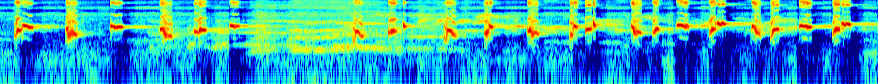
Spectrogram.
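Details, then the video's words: Sooty-headed bulbul singing in the gacor ropel panjang style, a long rapid run meant to prompt quiet birds to sing: a dense series of bright, bubbly downslurred chirps, several per second, with a thin constant tone running beneath. "Suara Burung Trucukan Gacor Ropel Panjang Perangsang trucukan bisu biar aktif bunyi"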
